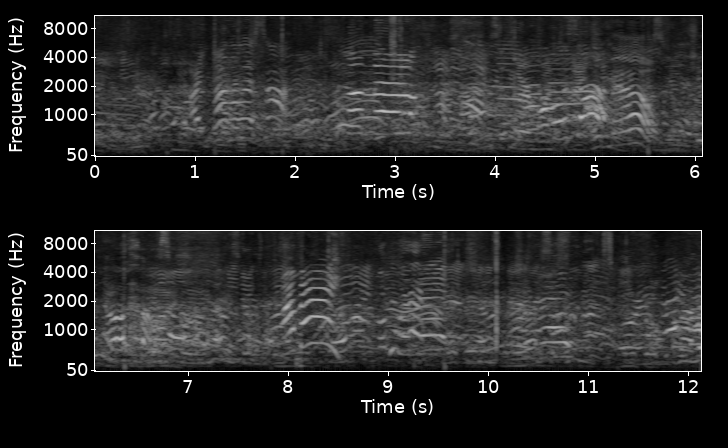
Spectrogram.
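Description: Sideline spectators' overlapping chatter: several voices talking at once, none of it clear, with one voice holding a long call about three seconds in.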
